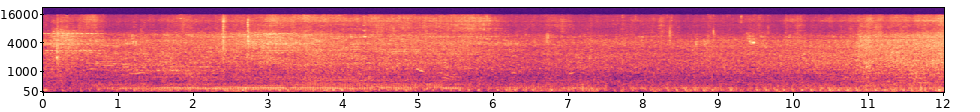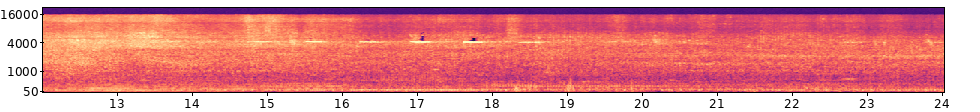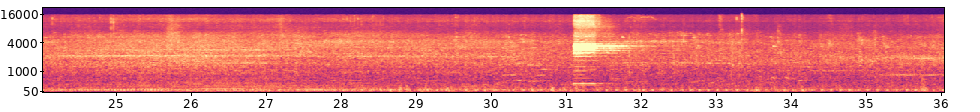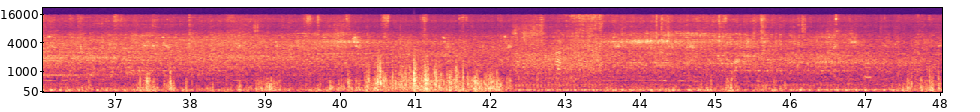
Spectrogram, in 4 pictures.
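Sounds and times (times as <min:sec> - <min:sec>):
traffic engine rumble: 0:00.0 - 0:48.0
car horn toot: 0:31.1 - 0:32.0.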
